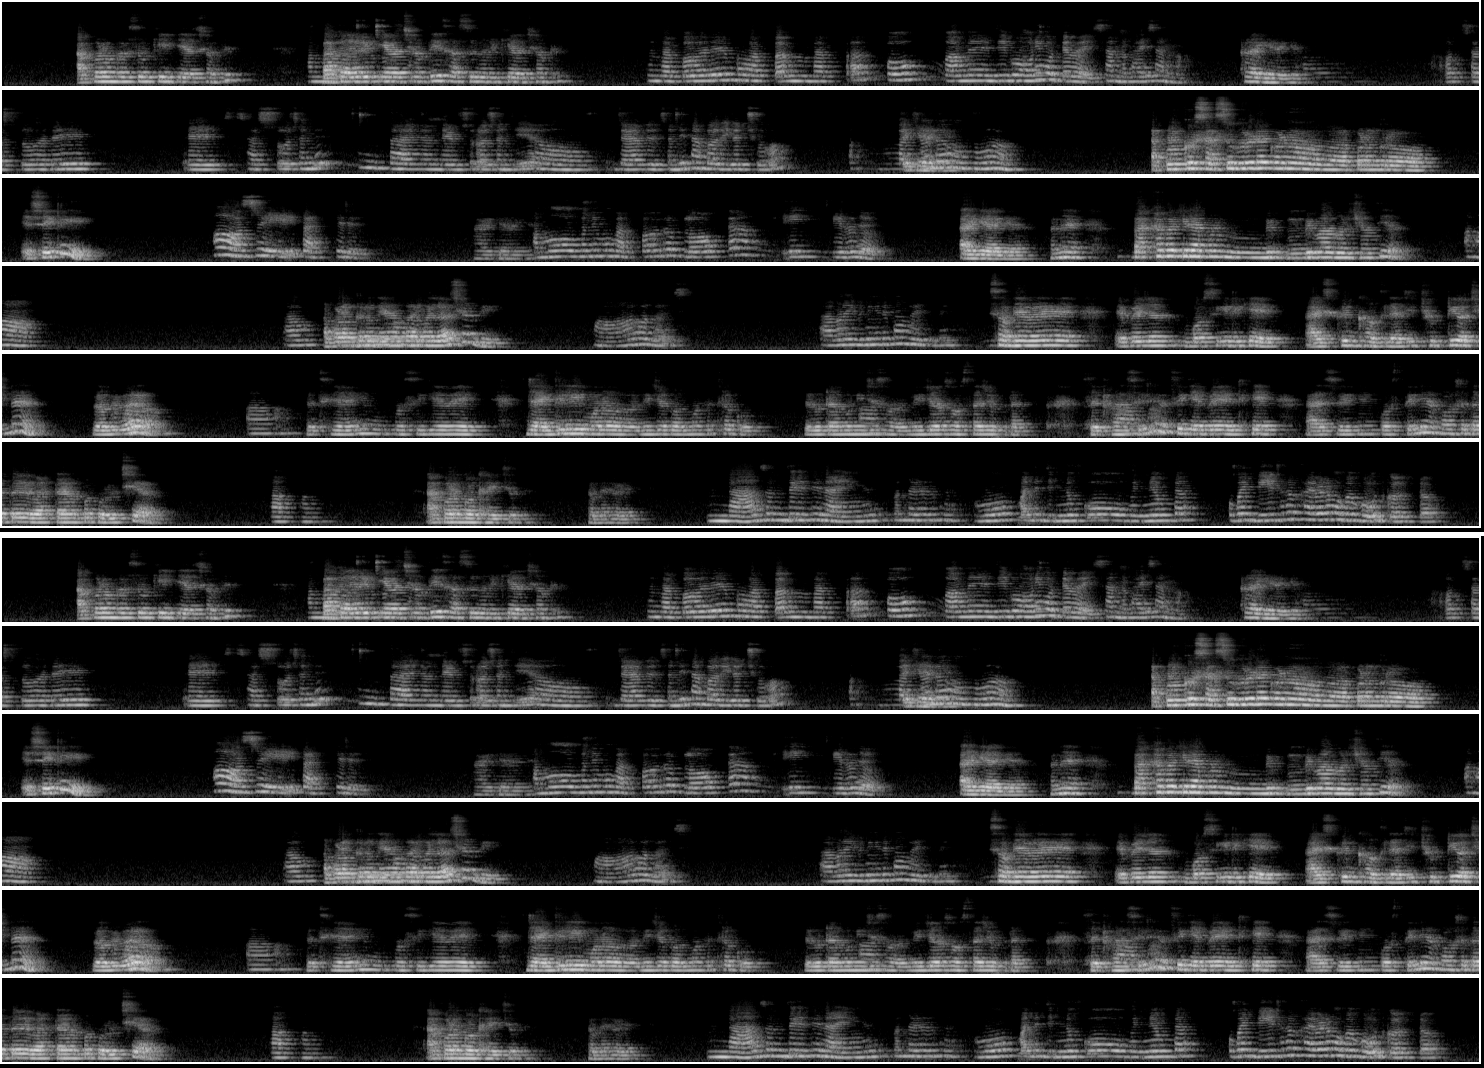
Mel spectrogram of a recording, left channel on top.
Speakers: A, in the centre; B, on the left.
A: ଆପଣଙ୍କ ଘରେ ସବୁ କିଏ କିଏ ଅଛନ୍ତି,
B: ଆମ
A: ବାପା ଘରେ କିଏ
B: ମୋ
A: ଅଛନ୍ତି
B: ଶା
A: ଶାଶୁ ଘରେ କିଏ? ଅଛନ୍ତି।
B: ସେ ବାପରେ ମୋ ବାପା ବାପା ବୋଉ ଆମେ ଦି ଭଉଣୀ ଗୋଟେ ଭାଇ ସା ଭାଇ ସାନ
A: ଆଜ୍ଞା ଆଜ୍ଞା।
B: ଆଉ ଆଉ ଶାଶୁ ଘରେ ଏ ଶାଶୁ ଅଛନ୍ତି, ଭାଇ ଦେଢଶର ଅଛନ୍ତି ଆଉ ଯାହା ବି ଅଛନ୍ତି ତାଙ୍କ ଦିଟରେ ଛୁଅ ଆଉ ମୋ ହଜବେଣ୍ଡଉ
A: ଆଜ୍ଞା ଆଜ୍ଞା
B: ଆଉ ମୁଁ।
A: ଆପଣଙ୍କ ଶାଶୁ ଘର ଟା କଣ ଆପଣଙ୍କର ସେଇଠି?
B: ହ <inaudible> ହଁ ସେଇ ପାଖରେ
A: ଆଜ୍ଞା ଆଜ୍ଞା
B: ଆମ ମାନେ ମୋ ବାପ ବ୍ଲକ ଟା ଏଇ ଦ ଯାଉଛି।
A: ଆଜ୍ଞା ଆଜ୍ଞା ମାନେ ପାଖାପାଖିରେ ଆପଣ ବିବାହ କରିଛନ୍ତି।
B: ହଁ। ଆଉ
A: ଆପଣଙ୍କର
B: ଇଭିନିଂରେ
A: ଦେହ
B: କଣ
A: ପା
B: କହିଥିଲେ
A: ଭଲ ଅଛନ୍ତି?
B: ହଁ ଭଲ ଅଛି। ଆପଣ ଇଭିନିଂ ରେ କଣ ଖାଇଥିଲେ?
A: ବେଳେ ବେଳେ ଏବେ ଯ ବସିକି ଟିକେ ଆଇସ୍କ୍ରିମ ଖାଉଥିଲେ ଆଜି ଛୁଟି ଅଛି ନା। ରବିବାର।
B: ହଁ ଅହ
A: ସେଥିପାଇଁ। ବସିକି ଏବେ ଯାଇଥିଲି ମୋର ନିଜ କର୍ମ କ୍ଷେତ୍ରକୁ ଯୋଉଟା ଆମ ନିଜ
B: ଅ
A: ନିଜର ସଂସ୍ଥା ଯୋଉଟା ସେଠୁ
B: ଅହ
A: ଆସିଲି ଆସିକି କେବେ ଆସିକି ବସିଥିଲି ଆପଣଙ୍କ ସହିତ ତ ଏବେ ବାର୍ତ୍ତାଳାପ କରୁଛି ଆଉ
B: ହ ହ।
A: ଆପଣ କଣ ଖାଇଛନ୍ତି? ସନ୍ଧ୍ୟାବେଳେ
B: ନା ସେମିତି କିଛି ନାଇଁ ମାନେ ମୁଁ ମାନେ ଦିନକୁ ମୋ ପାଇଁ ଦିଥର ଖାଇବା ଟା ମୋ ପାଇଁ ବହୁତ କଷ୍ଟ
